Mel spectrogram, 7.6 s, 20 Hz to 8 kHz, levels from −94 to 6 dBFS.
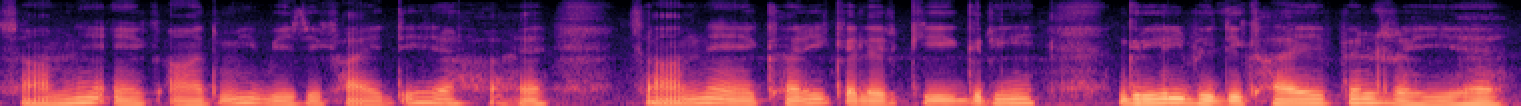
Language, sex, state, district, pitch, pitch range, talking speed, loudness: Hindi, male, Jharkhand, Ranchi, 105 Hz, 100-125 Hz, 160 wpm, -17 LUFS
